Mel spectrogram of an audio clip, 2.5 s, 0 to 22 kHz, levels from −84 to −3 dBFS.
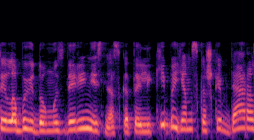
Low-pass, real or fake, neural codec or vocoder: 7.2 kHz; real; none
